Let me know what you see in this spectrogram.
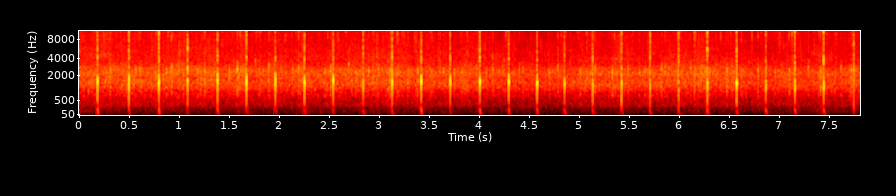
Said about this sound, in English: So standing up, clapping isn't doing anything.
